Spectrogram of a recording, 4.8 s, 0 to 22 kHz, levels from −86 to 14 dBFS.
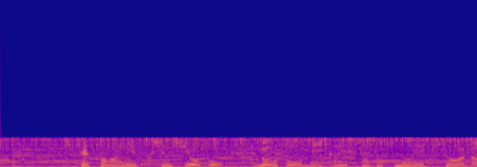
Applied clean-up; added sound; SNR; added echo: none; Sink (filling or washing) / Water tap, faucet; 8 dB; none.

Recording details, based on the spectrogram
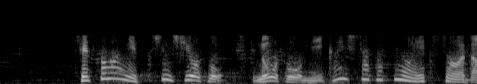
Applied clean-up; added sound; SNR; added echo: neural separator model SepFormer DNS4.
